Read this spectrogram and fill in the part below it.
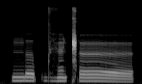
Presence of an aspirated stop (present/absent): absent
